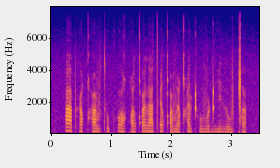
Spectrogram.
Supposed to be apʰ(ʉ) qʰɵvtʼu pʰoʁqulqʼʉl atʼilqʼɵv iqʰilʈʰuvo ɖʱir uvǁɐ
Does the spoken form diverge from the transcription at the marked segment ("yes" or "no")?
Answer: no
